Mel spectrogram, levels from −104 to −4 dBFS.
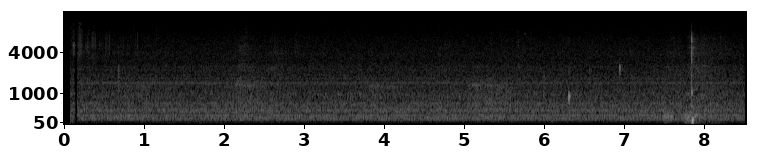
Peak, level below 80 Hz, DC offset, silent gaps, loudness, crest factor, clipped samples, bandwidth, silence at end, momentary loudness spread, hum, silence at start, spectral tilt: -34 dBFS; -84 dBFS; under 0.1%; none; -66 LUFS; 32 dB; under 0.1%; 11 kHz; 0 s; 11 LU; none; 0.05 s; -5 dB/octave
